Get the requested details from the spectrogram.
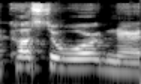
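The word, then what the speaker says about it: Coster-Waldau: Like he Morgan was in a movie with Jessica Chastain, Nikolai uh Costa Wner, that's how you say his name.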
